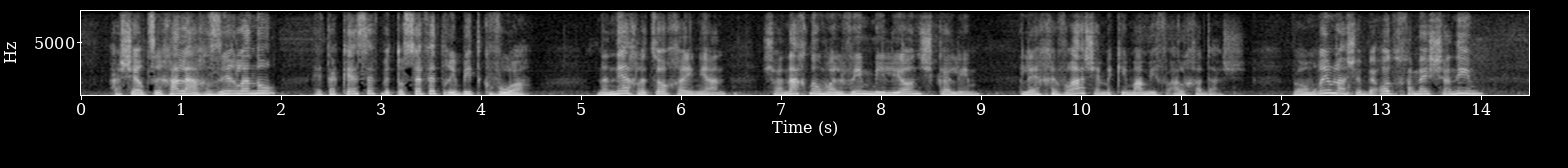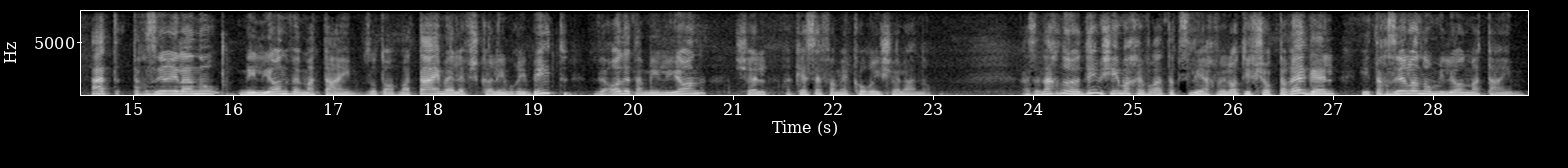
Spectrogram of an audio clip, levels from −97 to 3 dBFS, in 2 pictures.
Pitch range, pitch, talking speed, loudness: 145-210 Hz, 170 Hz, 120 wpm, -26 LUFS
